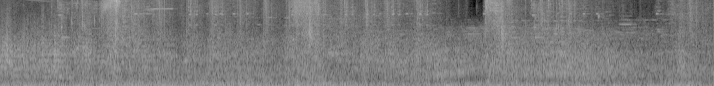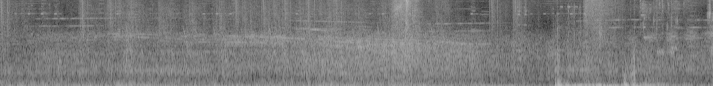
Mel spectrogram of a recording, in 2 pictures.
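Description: Laser fire zaps in short bursts.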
